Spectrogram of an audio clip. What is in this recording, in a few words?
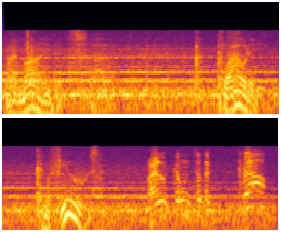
Confused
